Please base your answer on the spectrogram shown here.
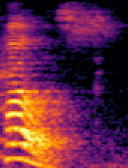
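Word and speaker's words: Kalas: My name is Callus. It's a horrible What? name for a cat. Callus. Like when your skin gets too hard after it gets poked a lot?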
